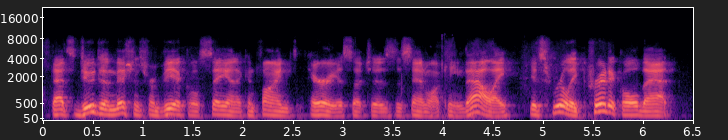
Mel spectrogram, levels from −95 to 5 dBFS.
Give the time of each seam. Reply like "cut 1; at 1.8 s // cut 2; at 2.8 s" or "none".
cut 1; at 4.8 s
